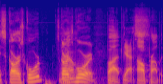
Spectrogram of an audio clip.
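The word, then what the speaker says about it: Skarsgård: I I am sorry that we that we offended you for mispronouncing his last name, but we're probably gonna keep saying Scarsgard. Yeah. Yeah. Just I'm gonna do my best to say Scars Gourd.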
